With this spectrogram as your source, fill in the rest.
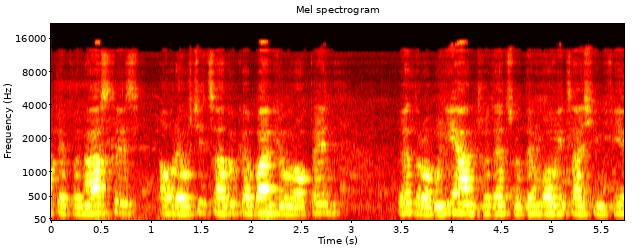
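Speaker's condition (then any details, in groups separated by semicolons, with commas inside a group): No condition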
